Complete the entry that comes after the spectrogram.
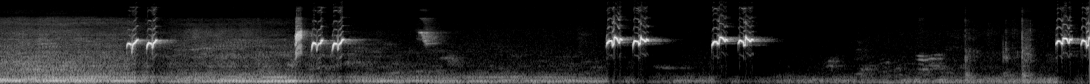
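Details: Afternoon sooty-headed bulbul giving short bursts of two or three rising whistled notes every few seconds, separated by pauses, over a low background hum that drops away midway.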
